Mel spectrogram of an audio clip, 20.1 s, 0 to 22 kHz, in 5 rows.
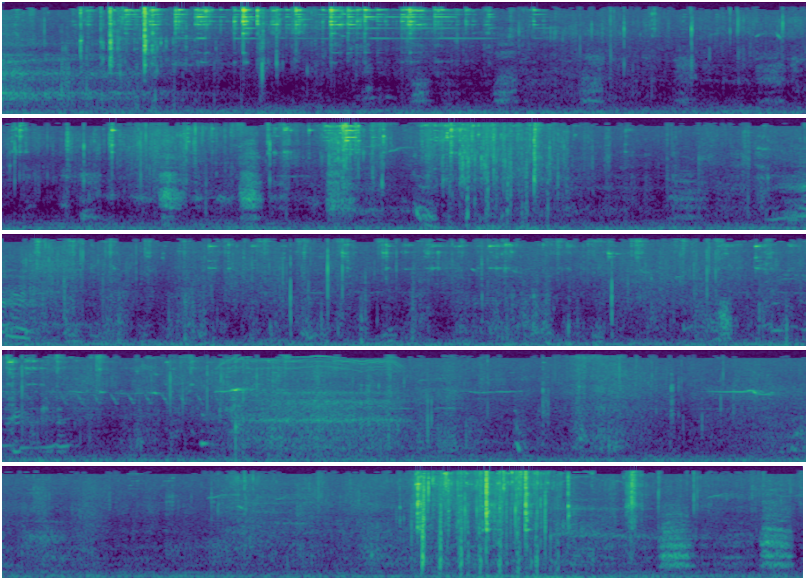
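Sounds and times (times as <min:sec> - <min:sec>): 
steady outdoor noise: 0:00.0 - 0:20.0
keys jangling while locking a car: 0:00.3 - 0:12.9.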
